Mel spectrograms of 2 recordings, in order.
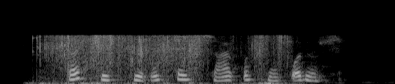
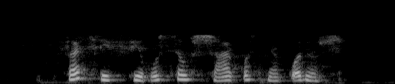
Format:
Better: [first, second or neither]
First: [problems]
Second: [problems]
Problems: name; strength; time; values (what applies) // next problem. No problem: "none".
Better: second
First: background sound (Glass); 4 dB below the speech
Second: none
